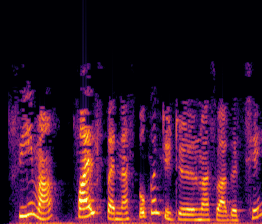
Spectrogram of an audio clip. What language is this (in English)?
Gujarati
